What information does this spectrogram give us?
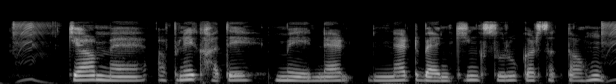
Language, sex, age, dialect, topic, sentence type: Hindi, female, 25-30, Garhwali, banking, question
